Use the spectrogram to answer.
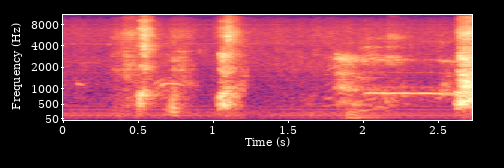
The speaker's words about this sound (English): Excuse the dog barking.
